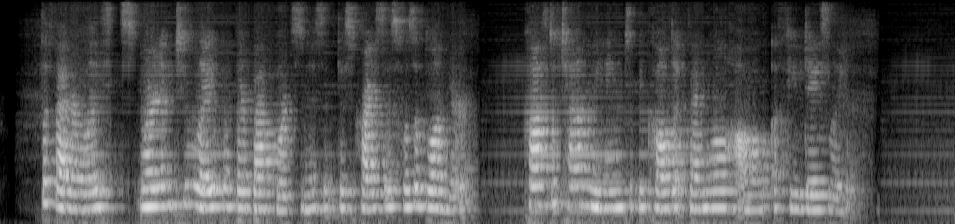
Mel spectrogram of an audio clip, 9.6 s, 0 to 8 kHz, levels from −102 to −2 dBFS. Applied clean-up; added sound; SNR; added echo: neural separator model SepFormer DNS4.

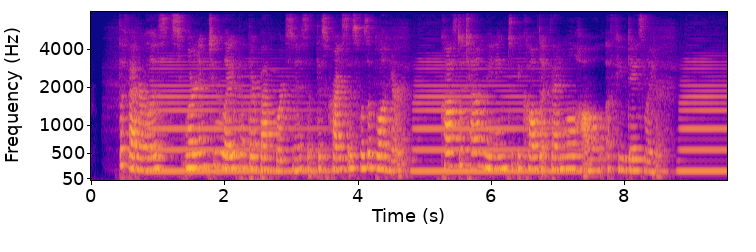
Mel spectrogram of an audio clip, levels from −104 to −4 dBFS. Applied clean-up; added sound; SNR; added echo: none; Wind instrument, woodwind instrument; 7 dB; reverberation time 0.6 s.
